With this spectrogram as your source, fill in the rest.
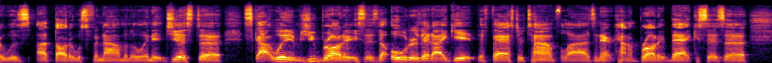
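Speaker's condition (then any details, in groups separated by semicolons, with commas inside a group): No condition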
